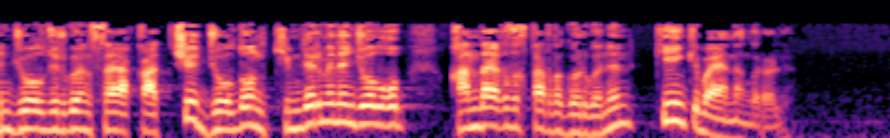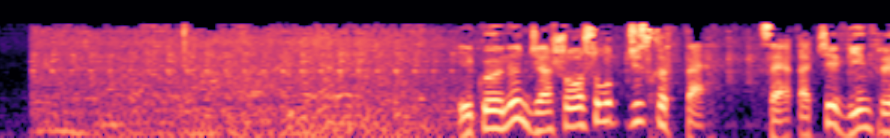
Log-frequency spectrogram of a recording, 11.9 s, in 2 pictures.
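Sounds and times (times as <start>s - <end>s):
speech: 0.0s - 5.4s, 9.0s - 11.8s
old 56-year-old tractor engine running: 5.8s - 11.8s.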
